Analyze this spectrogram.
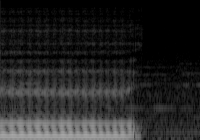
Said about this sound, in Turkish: kilise çanları çalıyor. Kusura bakmayın arkada ses var. Bugün Corpus Christi. Ben bahsetmedim şu an Polonya'da yaşıyorum. Ee, ondan dolayı Corpus Christi olduğu için bugün e, böyle sesler olur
